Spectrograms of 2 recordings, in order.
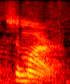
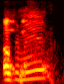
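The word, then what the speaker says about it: Shamea: Angela Britt and Shamar. That's not how you pronounce her name. Shamia. Shamya. Right. Shamia.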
